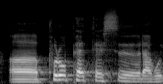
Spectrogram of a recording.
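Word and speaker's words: προφήτης: 이 예언이라고 하는 말은요, 원래 성경 원어에 찾아보게 되면 프로페테스라고 읽습니다.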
